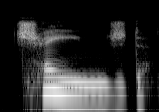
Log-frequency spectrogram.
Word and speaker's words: changed: representing only the sound chain in this ng combination is not the ing like in the back of the mouth like ring and sing this is an n in the front chain and then a j and a d changed changed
